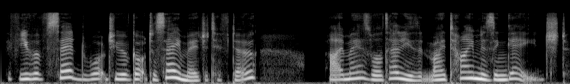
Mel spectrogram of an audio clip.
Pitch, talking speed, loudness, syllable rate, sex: 235 Hz, 240 wpm, -15 LUFS, 5.6 syllables/s, female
